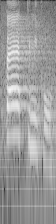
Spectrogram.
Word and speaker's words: técnico: Exemplo, técnico. Olha a pronúncia. Técnico. Terceira sílaba. Técnico. 1, 2, 3.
